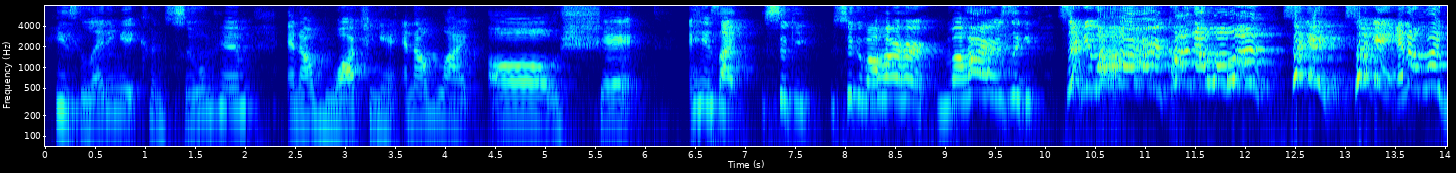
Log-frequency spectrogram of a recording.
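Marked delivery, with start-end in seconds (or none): 7.2-13.4 frantic, pleading, high, rising panicked yell, repeated. Retelling a high man calling out to Suki, imitating someone yelling. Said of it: "bro, stop yelling".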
